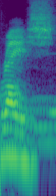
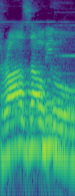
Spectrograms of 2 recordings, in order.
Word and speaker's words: Ra's al Ghul: Ra's is really cool, and it is Ra's. I don't care what the cartoon says. It's not Raish. It's Ra's al Ghul, because that means the demon.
